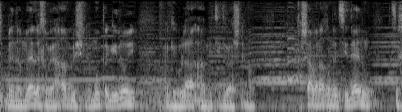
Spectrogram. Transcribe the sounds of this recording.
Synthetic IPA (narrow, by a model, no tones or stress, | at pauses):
be̞nhame̞le̞χvehaʔambeʃle̞muthaɡiluj | ha̰ɡeulaa̰ːmititvehaʃle̞̰ma | aχʃavanaχnumet͡side̞nu | t͡sʁi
